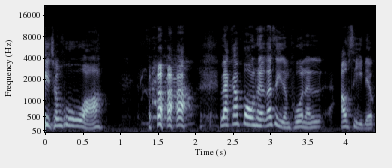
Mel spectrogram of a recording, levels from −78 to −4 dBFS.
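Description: From start to finish, the speech sounds dull and rough. Nothing is heard above 11.5 kHz, so the top of the band is simply gone. Within the band, a grainy, fluttering noise rides around the tonal parts of the sound. The likely cause is Dolby Digital compression at a low bitrate, perhaps around 64 kbps. The encoder narrowed the band and left many frequency lines without detail. The decoder then filled those lines with noise.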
